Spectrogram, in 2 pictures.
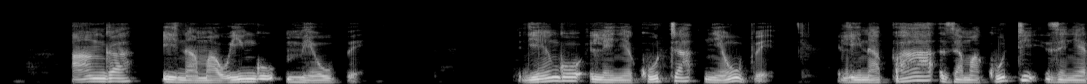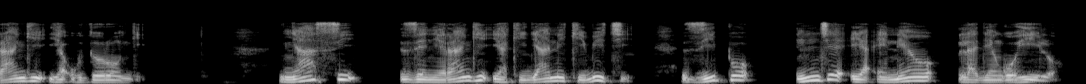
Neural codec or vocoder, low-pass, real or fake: none; 7.2 kHz; real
